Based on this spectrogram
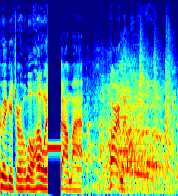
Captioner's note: audience exclaims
